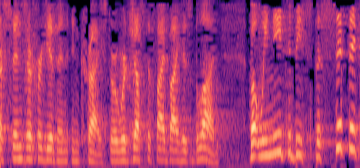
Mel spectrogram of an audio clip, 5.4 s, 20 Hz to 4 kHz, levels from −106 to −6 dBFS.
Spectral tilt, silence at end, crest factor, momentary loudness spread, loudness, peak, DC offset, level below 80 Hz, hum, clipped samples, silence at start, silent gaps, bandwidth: -9 dB/octave; 0 s; 20 dB; 9 LU; -28 LUFS; -8 dBFS; under 0.1%; -68 dBFS; none; under 0.1%; 0 s; none; 4 kHz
